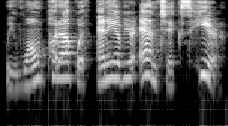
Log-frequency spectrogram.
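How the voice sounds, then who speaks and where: A woman's voice: fairly high pitch, expressive, moderate pace, gravelly, pitched above the performer's own voice. A woman voicing a stern male school principal in a storybook, firm and authoritative. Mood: stern warning.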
